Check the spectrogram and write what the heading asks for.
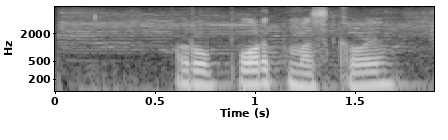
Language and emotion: Russian, neutral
